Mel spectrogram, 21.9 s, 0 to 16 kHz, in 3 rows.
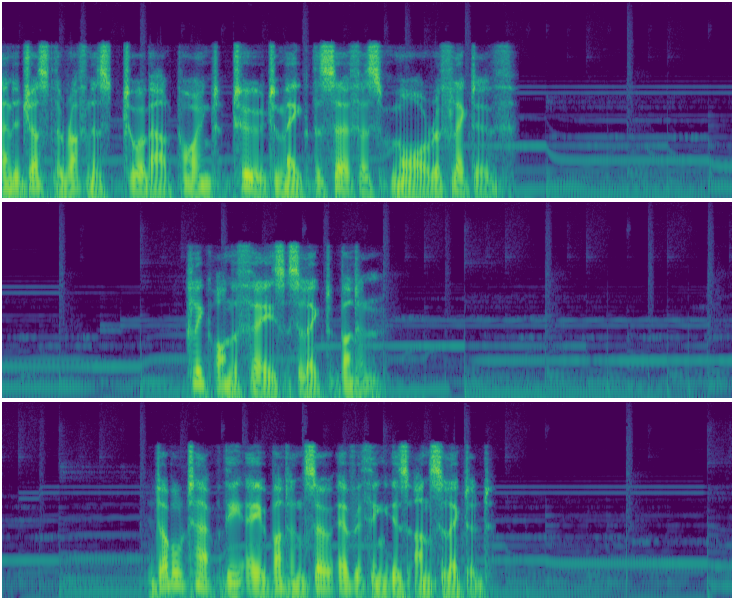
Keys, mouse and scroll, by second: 1.6 click, 14.0 click, 19.8 a, 20.0 a.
